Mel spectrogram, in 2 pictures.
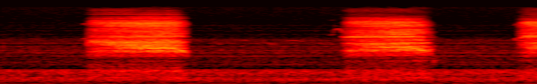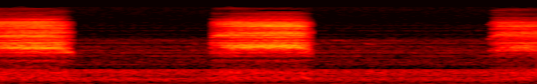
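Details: Hoarse, rasping hiss-screeches from barn owl nestlings in a family lacking food, regular bursts of about half a second each, with a dull background drone.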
